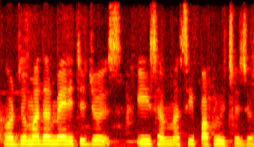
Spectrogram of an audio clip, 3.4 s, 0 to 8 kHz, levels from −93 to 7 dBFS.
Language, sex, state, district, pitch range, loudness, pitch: Garhwali, female, Uttarakhand, Tehri Garhwal, 185-205 Hz, -16 LUFS, 195 Hz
